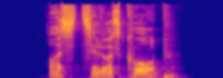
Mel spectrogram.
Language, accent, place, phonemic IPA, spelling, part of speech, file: German, Germany, Berlin, /ˌɔstsɪloˈskoːp/, Oszilloskop, noun, De-Oszilloskop.ogg
- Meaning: oscilloscope (electronic measuring instrument)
